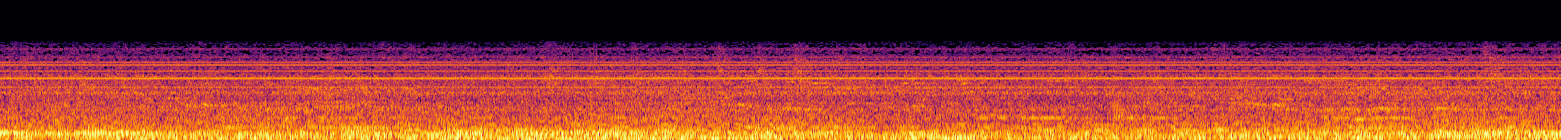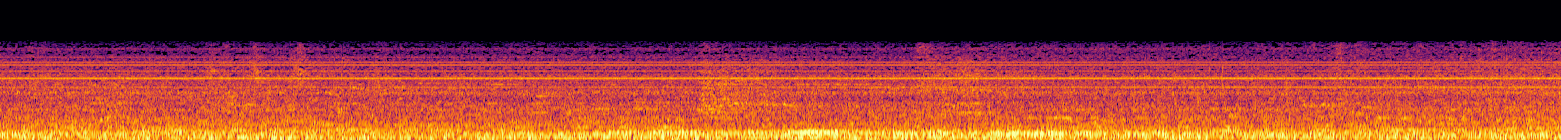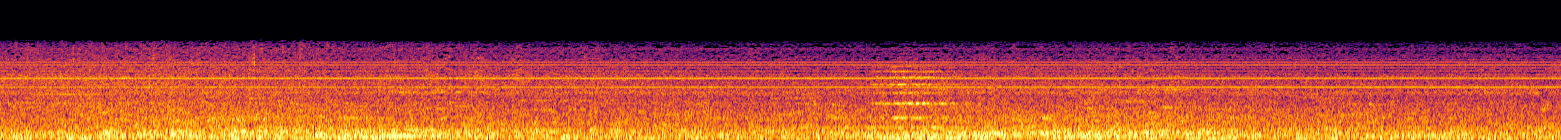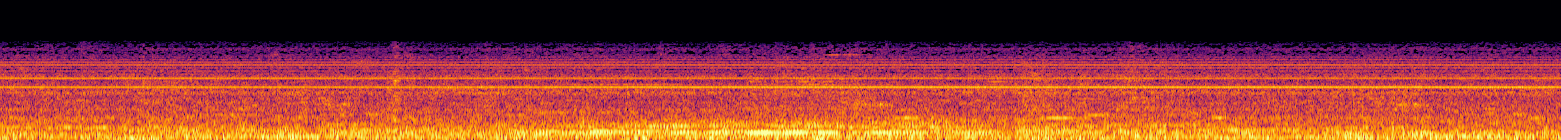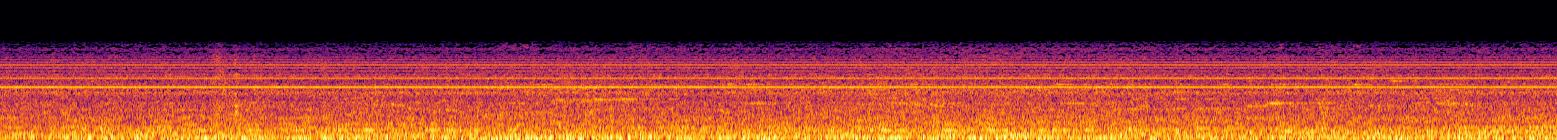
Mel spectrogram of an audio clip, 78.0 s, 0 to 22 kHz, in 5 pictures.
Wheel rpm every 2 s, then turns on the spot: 0, 0, 0, 0, 0, 0, 0, 0, 0, 0, 0, 0, 0, 0, 0, 0, 0, 0, 0, 0, 0, 0, 0, 0, 0, 0, 0, 0, 0, 0, 0, 0, 0, 0, 0, 0, 0, 0, 0.
none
